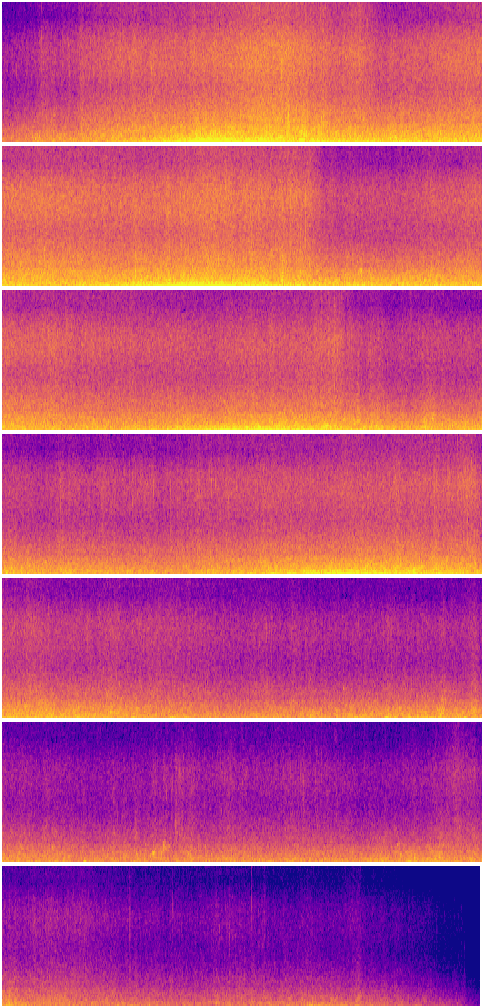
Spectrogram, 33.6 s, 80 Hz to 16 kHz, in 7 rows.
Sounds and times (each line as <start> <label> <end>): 0.0 Heavier waves breaking against shoreline rocks 33.2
